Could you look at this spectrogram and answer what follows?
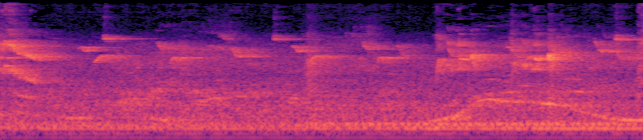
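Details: Peruvian saffron finch in 'estalando' song, delivering quick high chirps and sharp clicking notes, over a lower rising-and-falling whistle from another bird.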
